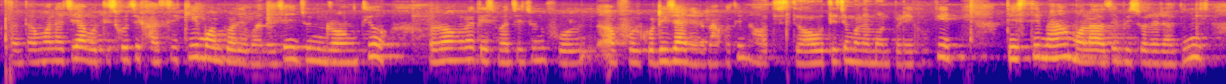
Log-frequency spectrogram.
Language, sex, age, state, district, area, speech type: Nepali, female, 18-30, West Bengal, Kalimpong, rural, spontaneous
